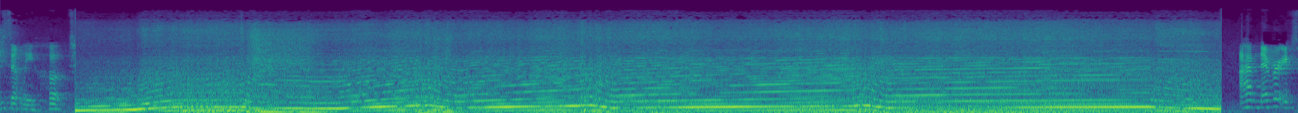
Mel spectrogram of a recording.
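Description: A car engine revs loudly, rising and falling in pitch as gears shift.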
